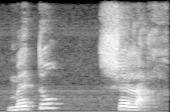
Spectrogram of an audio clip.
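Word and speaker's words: מתושלח: Matusalem en hebreo se dice Metu Shelach.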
